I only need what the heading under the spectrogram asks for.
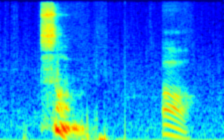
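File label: "sun", British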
